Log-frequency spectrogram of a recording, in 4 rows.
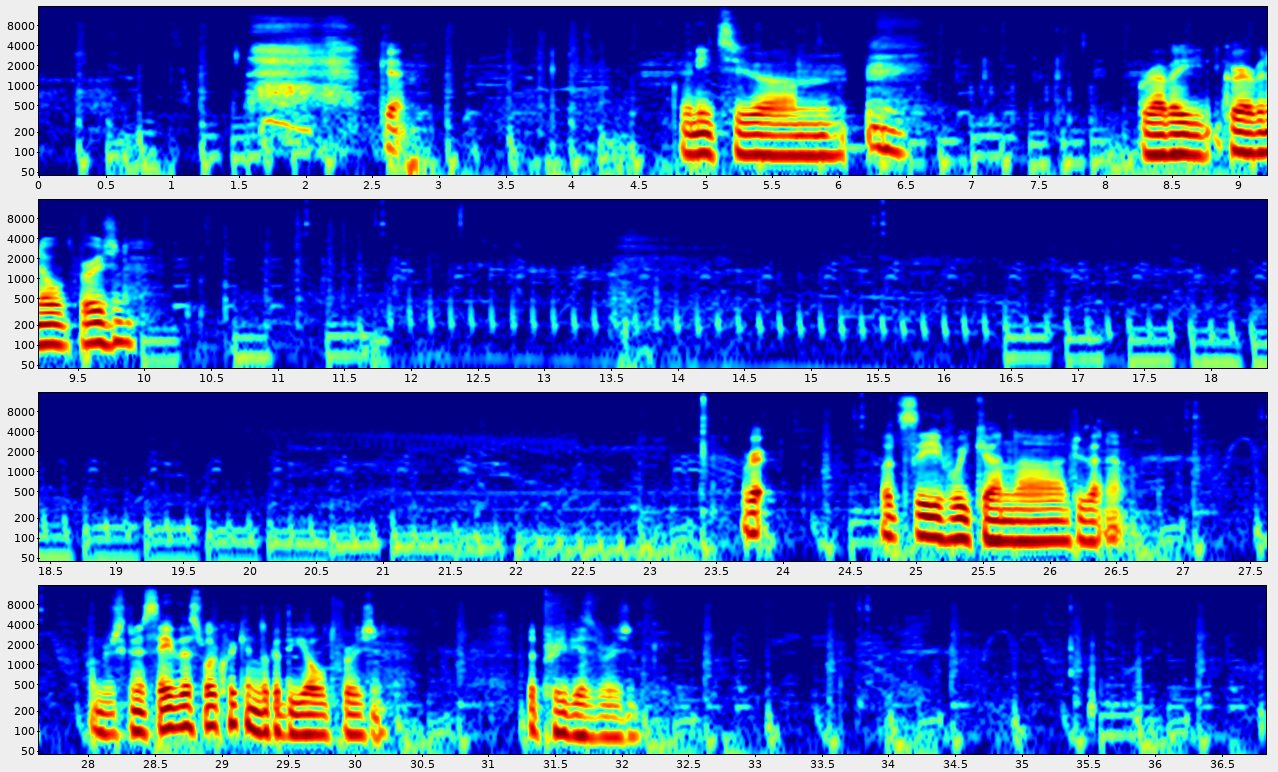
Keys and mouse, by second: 5.5 shift+middle click, 5.7 middle click, 6.3 shift+middle click, 6.4 middle click, 7.0 shift+middle click, 7.1 middle click, 7.5 shift+middle click, 7.7 middle click, 10.3 middle click, 11.2-13.5 drag, 25.2 middle click, 25.6 shift+middle click, 25.8 middle click, 26.2 shift+middle click, 27.0-30.5 drag.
